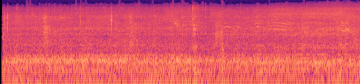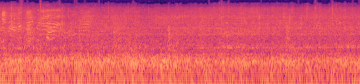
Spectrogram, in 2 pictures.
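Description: Steady low rumble of wind on the microphone and tyres on asphalt from a bicycle ride, picked up by a handlebar-mounted camera.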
